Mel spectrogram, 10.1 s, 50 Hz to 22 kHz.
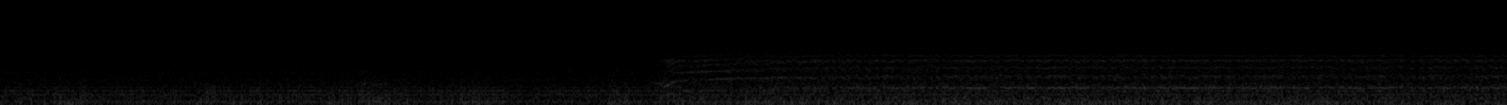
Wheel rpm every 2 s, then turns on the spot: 0, 0, 120, 160, 160.
none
